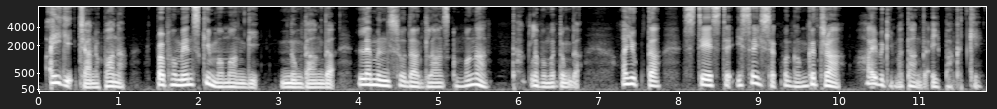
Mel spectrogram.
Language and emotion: Manipuri, fearful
